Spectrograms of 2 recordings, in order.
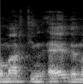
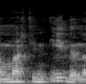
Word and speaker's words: Martin Eden: veniamo da un momento molto forte di Jack London negli ultimi anni con Zanna Bianca in animazione con il nostro Martin Eden o Martin Eden a seconda di come si voglia pronunciare e c'è una citazione di Jack London, eh, devo dire, molto bella verso la fine del film.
